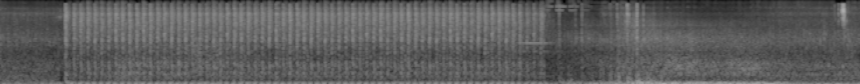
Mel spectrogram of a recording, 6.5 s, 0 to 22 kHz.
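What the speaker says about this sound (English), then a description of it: "I'm gonna shoot that AA battery" A BF-109 fighter's machine guns fire at an anti-aircraft battery in the War Thunder combat game, one long continuous rapid rattle that deepens and grows louder near the end, with no voices over it.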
